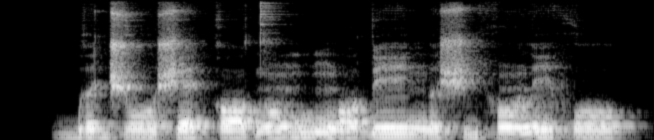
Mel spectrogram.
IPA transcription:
ɡ͡b ə˧ d͡ʒ oː˨ ʃ ɛ˨ k ɔ˨ d ɔ̃˨ m u˦ ŋ ɔ˨ ɗ eː˦ ŋ ə˨ ʃ i˧ h ɔ̃˨ l e˦ f o˦

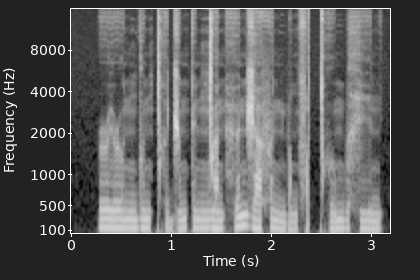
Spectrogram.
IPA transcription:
ɹ y ɹ u n ŋ ɡ u n ǀʰ ə d͡ʒ u n t y n ŋ͡ǀ a n h ø n ʒ a f œ n m b œ n sˤ œ ǀʰ u m b ə x i n

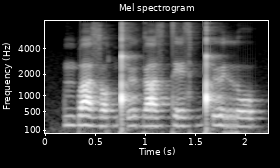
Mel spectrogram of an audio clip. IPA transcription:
m b a z ɔ ǃʼ ø ɡ a z t e z ǃʼ ʏ r o

